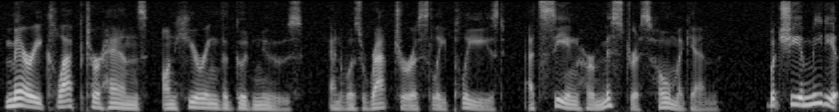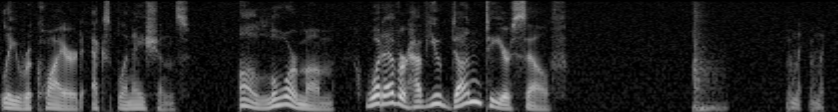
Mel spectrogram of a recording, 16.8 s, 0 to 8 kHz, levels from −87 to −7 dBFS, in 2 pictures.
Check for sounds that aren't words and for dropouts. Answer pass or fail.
fail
